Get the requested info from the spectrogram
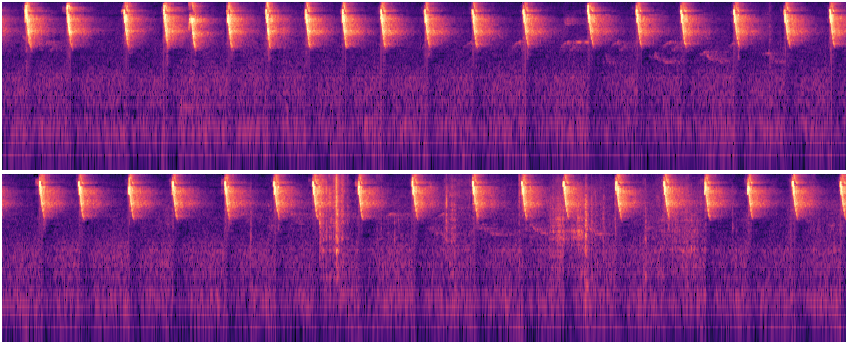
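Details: Squirrel calling with a steady series of short, piercing, high-pitched chips repeated roughly every half second, with a quiet rumbling background underneath.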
